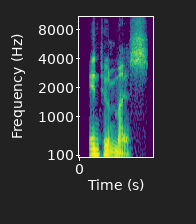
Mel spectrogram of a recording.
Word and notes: intumesce: American English

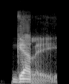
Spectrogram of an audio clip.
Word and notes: galley: British English

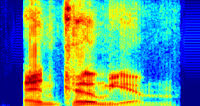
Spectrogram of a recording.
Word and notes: encomium: British English

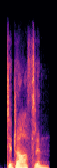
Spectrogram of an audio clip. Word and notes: tetrathlon: Indian

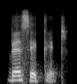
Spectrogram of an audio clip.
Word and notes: vesicate: Indian

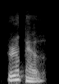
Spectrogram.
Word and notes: rappel: Indian

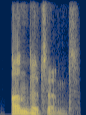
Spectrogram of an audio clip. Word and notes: undertint: British English

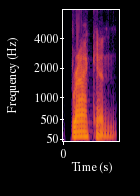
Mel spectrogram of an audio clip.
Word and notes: bracken: American English

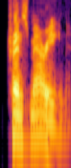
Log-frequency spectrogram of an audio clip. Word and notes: transmarine: American English

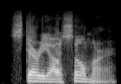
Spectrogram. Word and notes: stereoisomer: American English

